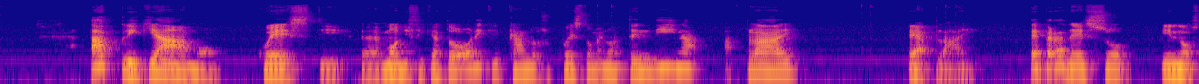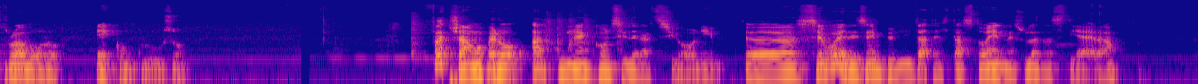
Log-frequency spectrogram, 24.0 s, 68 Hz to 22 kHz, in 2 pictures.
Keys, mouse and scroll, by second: 0.0-1.6 drag, 5.8 click, 8.5 click, 23.2 n.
